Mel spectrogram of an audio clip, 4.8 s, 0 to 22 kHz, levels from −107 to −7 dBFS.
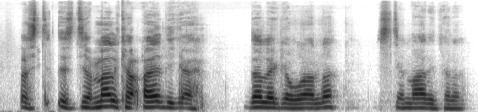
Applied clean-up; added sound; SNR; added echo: neural mask model DeepFilterNet 3.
